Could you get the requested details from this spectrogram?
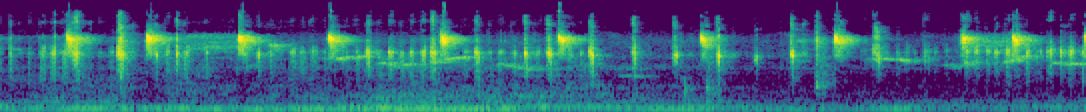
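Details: Chestnut-capped laughingthrush from Java, singing vigorously during mental training: a steady run of sharp, high chips roughly every half second, mixed with brief squeaky whistled notes, over a low background hum.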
